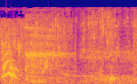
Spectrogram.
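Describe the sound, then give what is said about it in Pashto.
Water poured from a jug over hands for washing, a steady splashing stream that runs continuously for the whole couple of seconds, fairly loud and bright. “صبر، چې لوټکه کې اوبه واچوم.”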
